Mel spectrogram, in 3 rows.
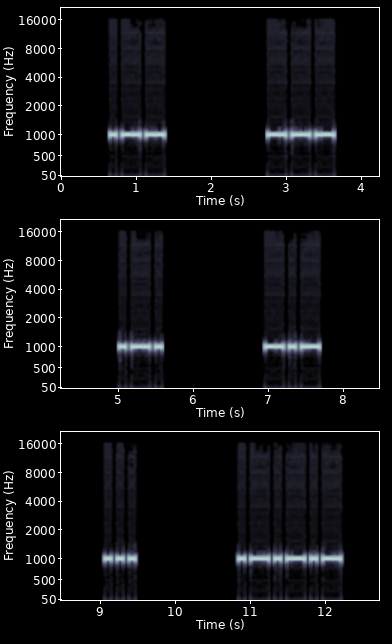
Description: Morse code, heard as a keyed tone, about 15 wpm, spaced as for 5 wpm, 1000 Hz. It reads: WORKS.
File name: qotdfiles / 5wpm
